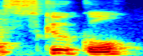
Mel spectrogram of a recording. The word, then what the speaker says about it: Schuylkill: A little bit left in Schuylkill. That's how that one's pronounced.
